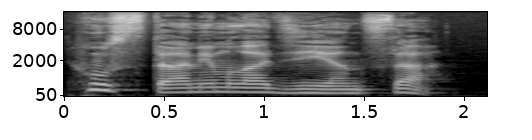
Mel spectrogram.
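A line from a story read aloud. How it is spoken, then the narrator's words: Snort from behind. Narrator (Russian): хмыкнул голос за моей спиной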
